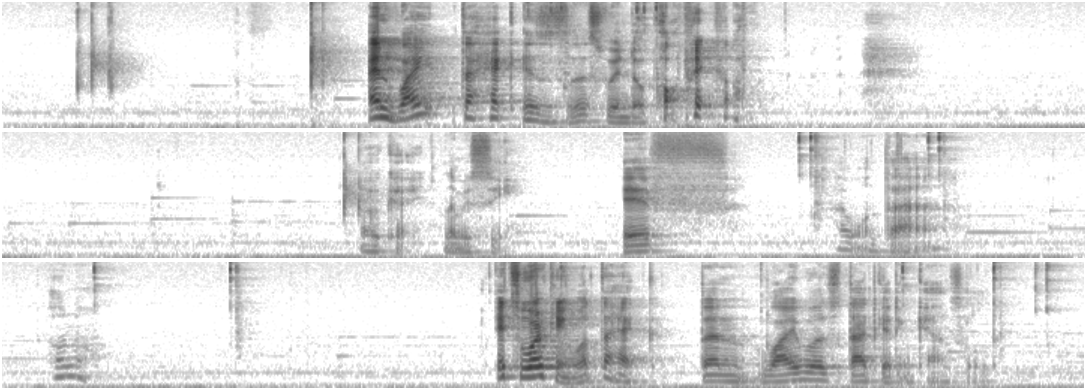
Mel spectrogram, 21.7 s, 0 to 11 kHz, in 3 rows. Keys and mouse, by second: 0.5 alt+w, 2.0 n, 9.4 d, 15.1-18.1 drag, 19.5-20.0 middle drag, 20.4-21.6 drag.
